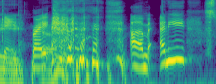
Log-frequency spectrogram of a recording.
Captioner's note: laughs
